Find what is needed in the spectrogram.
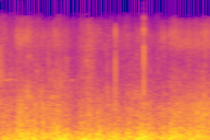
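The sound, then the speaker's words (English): Wind gusting hard against the microphone outdoors, strong enough to shake a camera: a loud, continuous low rumbling roar with uneven buffeting throughout and no voices. “but it's the wind. It's the wind that's the problem, because everything shakes.”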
